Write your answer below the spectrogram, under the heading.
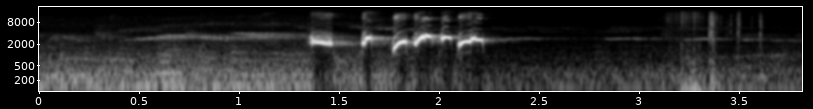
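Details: Red-whiskered bulbul kept in a cage, giving its doubled song for young birds to learn. A thin steady tone comes first, then a quick burst of five or six bright chirpy notes. A few faint clicks follow.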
